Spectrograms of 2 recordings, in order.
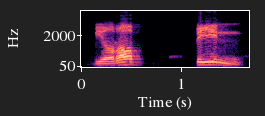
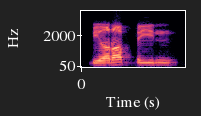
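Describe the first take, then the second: First: The doubled b is pressed with emphasis. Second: The doubled b is said lightly, unpressed. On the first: The speaker calls it right. "Kita tekan dia" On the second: The speaker calls it wrong. "Kalau bersahaja"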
